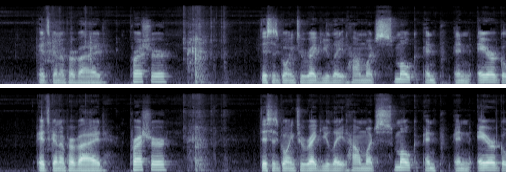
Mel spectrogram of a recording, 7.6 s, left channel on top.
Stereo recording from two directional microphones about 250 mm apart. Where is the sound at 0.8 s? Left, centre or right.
Right.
